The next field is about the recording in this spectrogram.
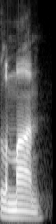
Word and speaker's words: Le Mans: It's spelled, like, Lee and then Mans. – Yeah. – But it's Le Mans.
